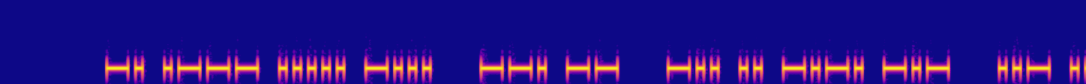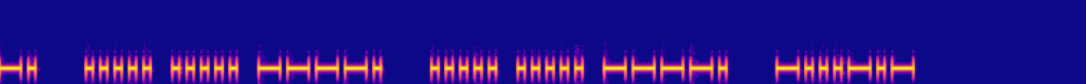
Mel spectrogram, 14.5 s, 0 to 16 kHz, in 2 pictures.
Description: Morse code, heard as a keyed tone, about 25 wpm, 690 Hz. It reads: NJ5B GM DICK UR 559 559 <BK>
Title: SOTA QSO Practice 25wpm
